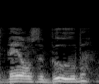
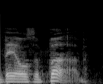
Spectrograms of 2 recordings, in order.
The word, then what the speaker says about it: Beelzebub: Now, in the Hebrew, from 2 Kings chapter 1, we have Beelzebub with a B-U-B ending. And the shurik is a long oo, so we ought to be pronouncing this Beelzebub rather than Beelzebub.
